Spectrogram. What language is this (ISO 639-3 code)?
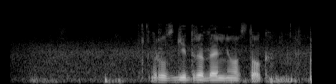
rus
